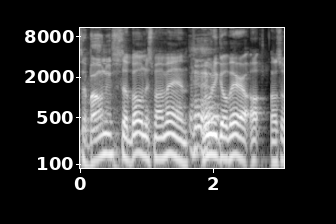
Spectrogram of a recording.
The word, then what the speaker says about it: Sabonis: So I can't even pronounce this man's last name. It's Sabonis, my man.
